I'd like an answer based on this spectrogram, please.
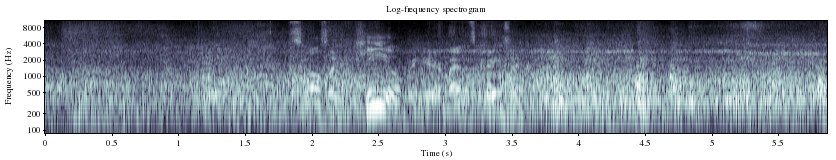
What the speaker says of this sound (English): So here's the train right now.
